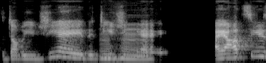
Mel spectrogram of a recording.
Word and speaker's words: IATSE: IATSE, I like that. – I know some people pronounce it Yahtzee, though, and that's weird.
